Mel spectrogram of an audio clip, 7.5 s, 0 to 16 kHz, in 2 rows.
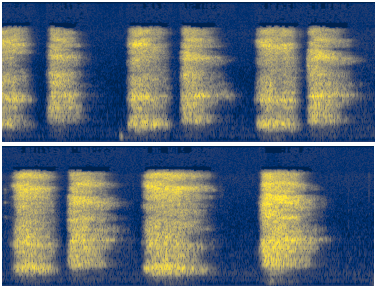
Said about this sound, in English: for you know people who struggle with nasal breathing at first, you know, we use something called a 579 where we'll give people like five mouth breaths where it's just like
